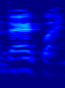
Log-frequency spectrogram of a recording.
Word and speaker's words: Bergwijn: Steven Bergwijn is how you pronounce his name.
